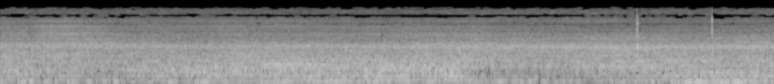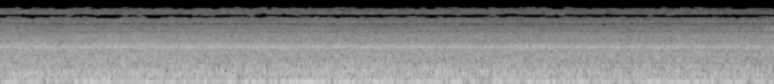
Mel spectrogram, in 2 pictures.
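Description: Subway train running at an underground station platform, a steady rush of rail noise with a low rumble that builds about halfway through.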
